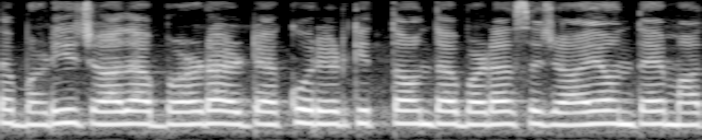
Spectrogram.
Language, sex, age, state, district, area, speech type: Dogri, female, 18-30, Jammu and Kashmir, Udhampur, rural, spontaneous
